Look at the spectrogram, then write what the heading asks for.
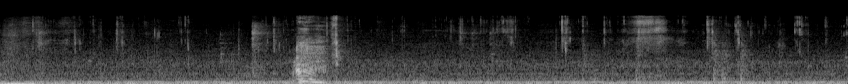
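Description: Close-up eating sounds of a person chewing stir-fried pig intestines and rice, with scattered light clicks, over a steady low hum. About three seconds in, a brief sound falls in pitch.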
